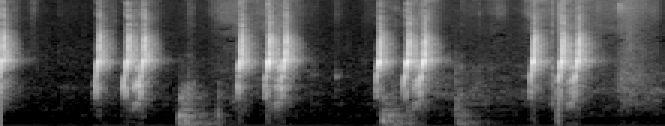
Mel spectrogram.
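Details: Quail calling in the morning: crisp three-note phrases, each quick triplet of bright clipped notes repeated about once a second, with soft low thumps between phrases.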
